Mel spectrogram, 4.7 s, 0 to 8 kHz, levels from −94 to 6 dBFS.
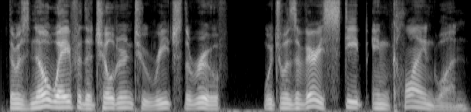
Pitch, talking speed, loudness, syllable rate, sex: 120 Hz, 230 wpm, -19 LUFS, 5.8 syllables/s, male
